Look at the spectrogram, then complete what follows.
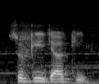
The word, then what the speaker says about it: sukiyaki: usually allophonic for example the japanese word sukiyaki is pronounced sukiyaki this may sounds like kiyaki to an english speaker but but the lips can be seen compress compressing for the you something similar happens in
